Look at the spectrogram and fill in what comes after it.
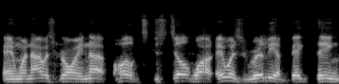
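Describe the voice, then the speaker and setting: Here a man talks at a fairly quick pace in a medium pitch. He has an ordinary speaking voice. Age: 60s. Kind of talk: casual chat.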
